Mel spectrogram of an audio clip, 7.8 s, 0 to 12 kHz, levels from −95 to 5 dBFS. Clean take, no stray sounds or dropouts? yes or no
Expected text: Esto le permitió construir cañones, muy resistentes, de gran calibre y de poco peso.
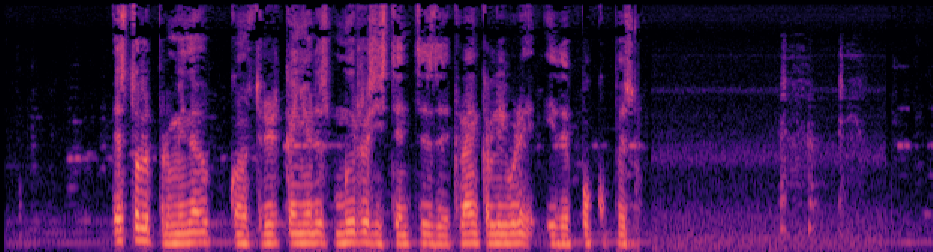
no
